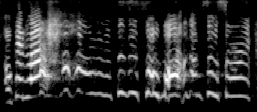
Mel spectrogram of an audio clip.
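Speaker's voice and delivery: high-pitched, laughing apology; flustered laughing. Real, not acted. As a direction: laugh through an embarrassed apology. Laughs apologizing for running long.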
